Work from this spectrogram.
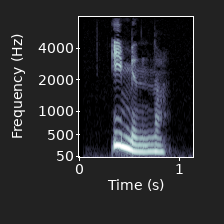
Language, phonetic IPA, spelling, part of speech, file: Russian, [ˈimʲɪn(ː)ə], именно, adverb / interjection, Ru-именно.ogg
